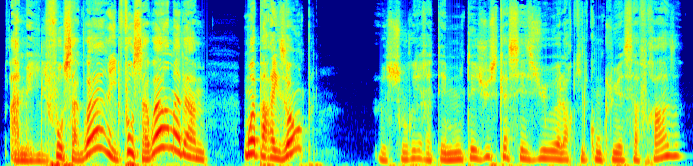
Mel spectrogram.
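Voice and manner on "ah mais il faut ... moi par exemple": loud, high mock scolding; playful insistence. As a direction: press the point theatrically. Old man playfully scolds the woman.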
